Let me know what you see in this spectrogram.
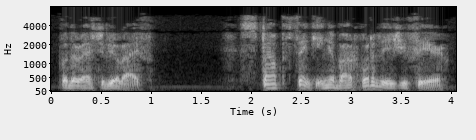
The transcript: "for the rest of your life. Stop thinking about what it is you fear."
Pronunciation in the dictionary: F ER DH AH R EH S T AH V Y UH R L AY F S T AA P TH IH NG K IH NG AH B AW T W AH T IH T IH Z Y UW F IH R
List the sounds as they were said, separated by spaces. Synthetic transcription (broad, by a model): F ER DH AH R EH S T AH V Y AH R L AY F S T AA P TH IH NG K IH NG AH B AW T W AH T IH T IH Z Y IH F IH R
